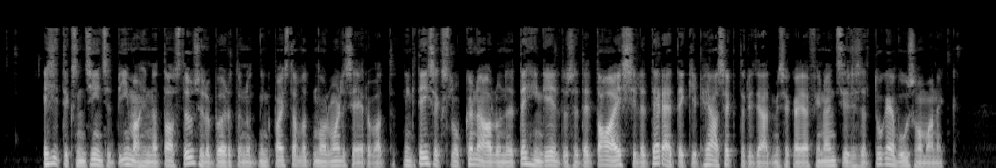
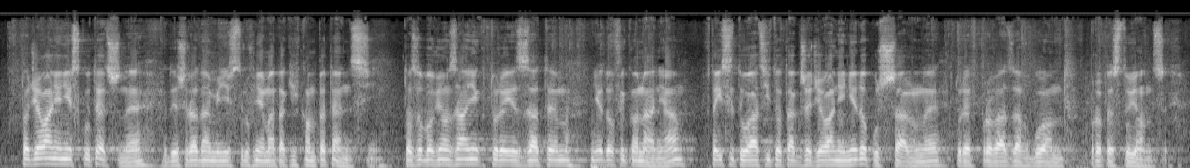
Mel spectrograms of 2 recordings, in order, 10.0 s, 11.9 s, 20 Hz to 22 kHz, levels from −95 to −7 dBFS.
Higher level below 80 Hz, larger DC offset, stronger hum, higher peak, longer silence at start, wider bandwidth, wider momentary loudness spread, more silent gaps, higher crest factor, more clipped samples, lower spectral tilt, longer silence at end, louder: about the same, -46 dBFS vs -42 dBFS; neither; neither; second, -12 dBFS vs -6 dBFS; first, 0.45 s vs 0.1 s; second, 11.5 kHz vs 16.5 kHz; about the same, 5 LU vs 6 LU; neither; about the same, 18 dB vs 14 dB; neither; first, -6 dB/octave vs -4 dB/octave; first, 0.55 s vs 0.05 s; second, -30 LUFS vs -19 LUFS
